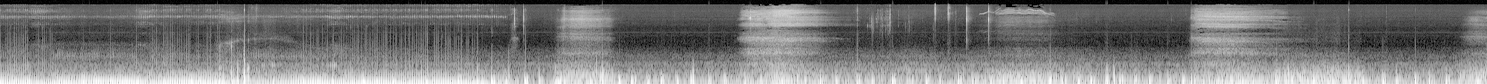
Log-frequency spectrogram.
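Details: Cozy ASMR recording for falling asleep: muffled low heart thumps under a deep rumble with a few slow, soft breaths drifting over them; heartbeat with breathing.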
